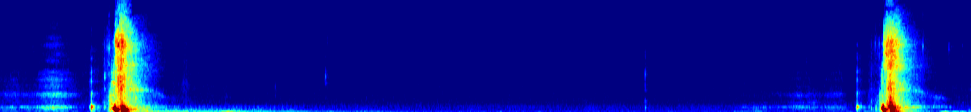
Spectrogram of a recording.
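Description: Two loud, sudden sneezes with a long quiet gap between them, each preceded by a brief catch of breath.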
